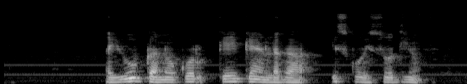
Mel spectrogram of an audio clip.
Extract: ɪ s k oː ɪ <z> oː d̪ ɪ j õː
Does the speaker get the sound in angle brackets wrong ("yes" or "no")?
yes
